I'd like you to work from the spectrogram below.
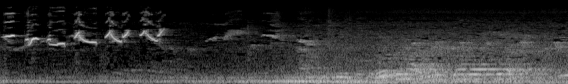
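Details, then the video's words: Oriental magpie-robin, a kept songbird, giving a quick series of bright, looping whistled notes in the first second and a half, followed by fainter notes and a low murmur of background noise. "KACER SUPER GACOR BUKA EKOR BONGKAR ISIAN"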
